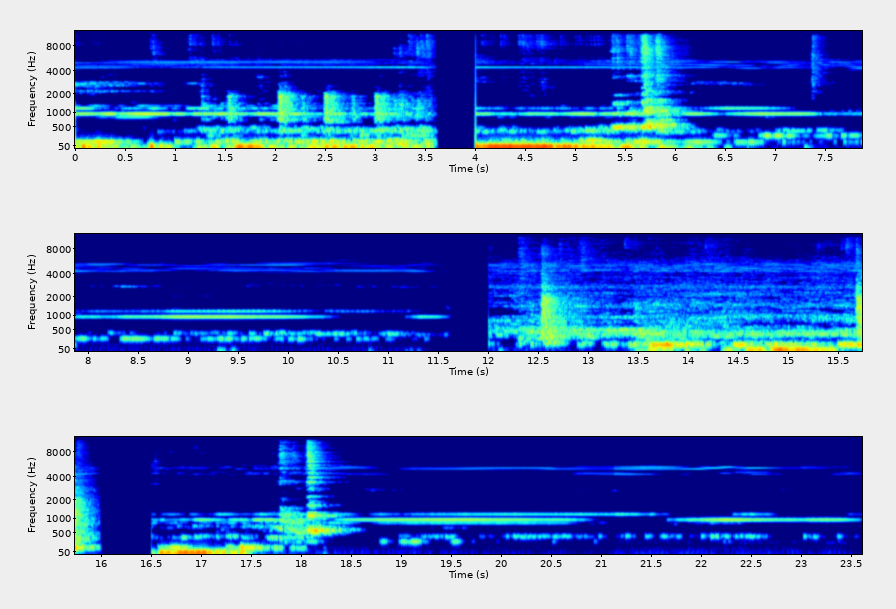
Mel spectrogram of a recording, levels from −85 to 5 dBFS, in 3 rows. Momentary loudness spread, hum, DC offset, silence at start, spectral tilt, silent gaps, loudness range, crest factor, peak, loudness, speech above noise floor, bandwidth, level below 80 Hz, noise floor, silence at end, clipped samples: 22 LU; none; under 0.1%; 0 s; -5 dB/octave; 3.64-3.98 s, 11.63-11.99 s, 16.02-16.49 s; 14 LU; 18 dB; -8 dBFS; -31 LUFS; 25 dB; 11 kHz; -28 dBFS; -54 dBFS; 0.15 s; under 0.1%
